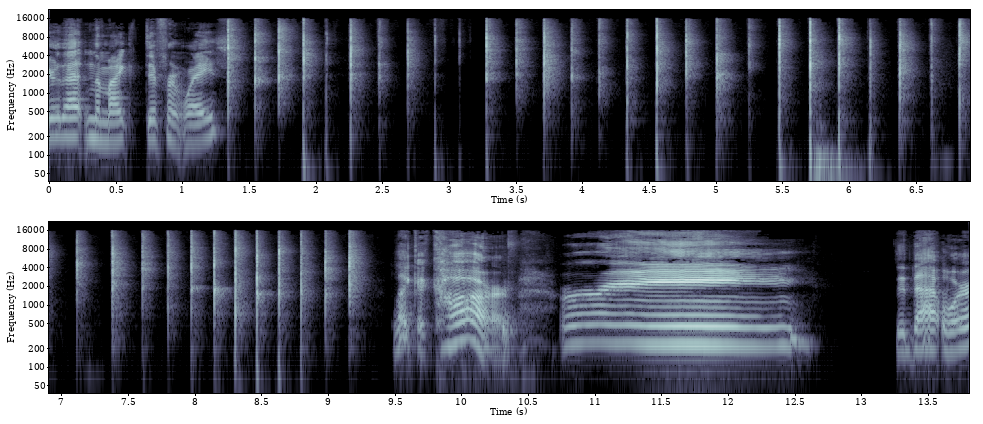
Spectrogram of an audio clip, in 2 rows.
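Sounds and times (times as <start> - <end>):
speech: 0.0 - 1.5, 9.6 - 12.7, 13.3 - 13.7
small group clapping: 1.3 - 9.4.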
